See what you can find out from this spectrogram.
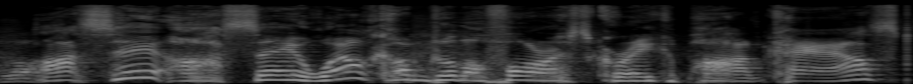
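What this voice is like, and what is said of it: Weak deep Southern cartoon rooster voice. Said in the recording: “I'll start sounding like Foghorn Leghorn from the Looney Tunes ... I can't really do that accent very well. It's like a deep southerner.”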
